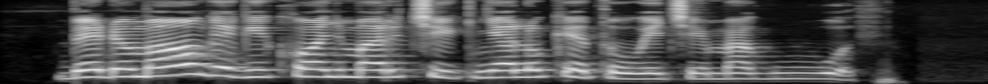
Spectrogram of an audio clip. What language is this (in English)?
Luo (Kenya and Tanzania)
